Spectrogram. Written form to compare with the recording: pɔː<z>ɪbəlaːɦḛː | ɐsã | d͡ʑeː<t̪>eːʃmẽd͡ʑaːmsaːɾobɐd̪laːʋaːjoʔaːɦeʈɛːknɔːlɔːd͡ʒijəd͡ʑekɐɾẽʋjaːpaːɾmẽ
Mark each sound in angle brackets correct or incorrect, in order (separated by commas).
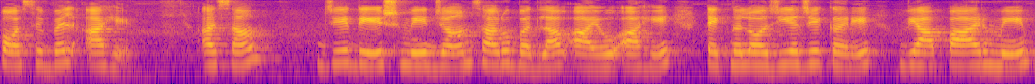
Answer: incorrect, incorrect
